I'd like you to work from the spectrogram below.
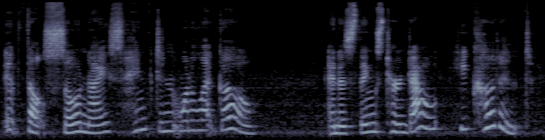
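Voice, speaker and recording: A woman's voice: high-pitched, expressive, slow. Woman reading a storybook, noisy background. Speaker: children's storybook reader. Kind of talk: expressive read-aloud narration.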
